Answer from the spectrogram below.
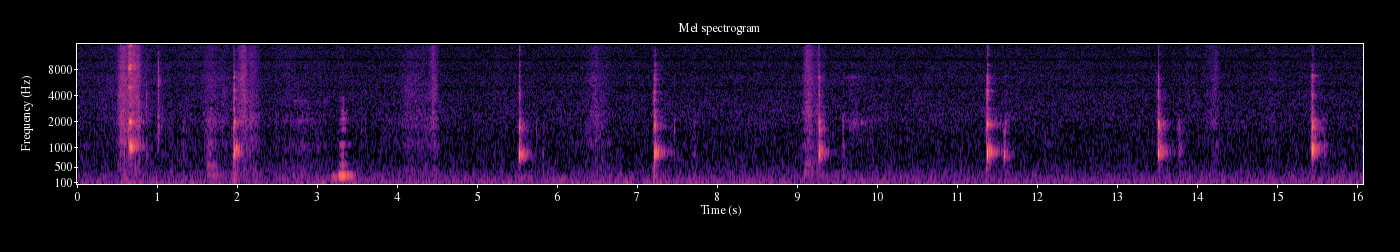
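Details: Hiccups in a 1-month-19-day-old infant while watching an elephant toy: about eight short, sharp hiccups at roughly two-second intervals in a quiet room.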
